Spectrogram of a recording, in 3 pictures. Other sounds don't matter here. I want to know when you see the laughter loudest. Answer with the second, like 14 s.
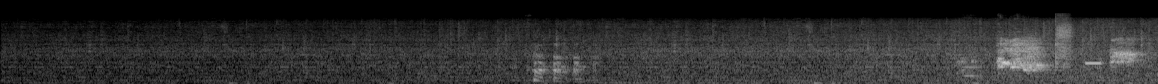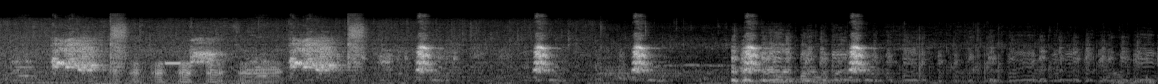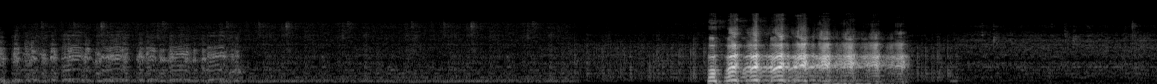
31 s.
